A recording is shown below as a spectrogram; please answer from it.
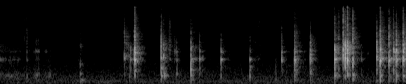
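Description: A plastic blender jar tapping and knocking against a stainless steel pot while dosa batter is poured out: a run of irregular sharp taps, several a second, loudest near the end.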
